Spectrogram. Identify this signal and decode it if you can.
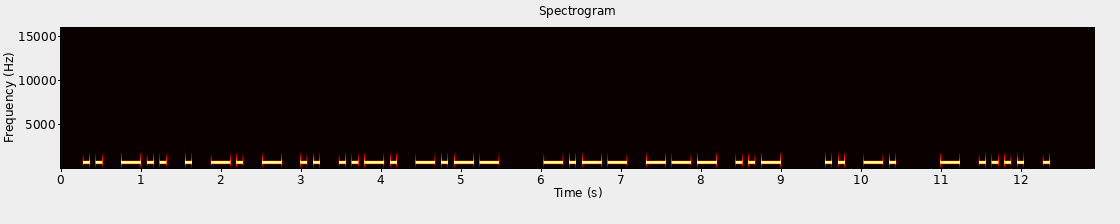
Morse code, heard as a keyed tone, about 15 wpm, 700 Hz. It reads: IDENTIFY YOU IN THE
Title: Sentences from Top 900 Words 15wpm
